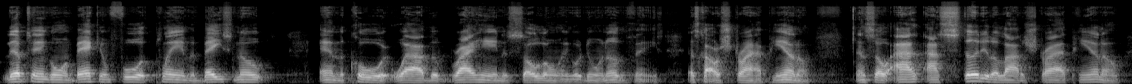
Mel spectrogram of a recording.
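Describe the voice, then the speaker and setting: A man's voice: fairly low pitch, a little slow. A man with a Southern US accent giving an informal music lesson, emphatically repeating and rephrasing his points. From Memphis, Tennessee, southern US. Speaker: music teacher. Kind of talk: informal instructional talk to viewers.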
